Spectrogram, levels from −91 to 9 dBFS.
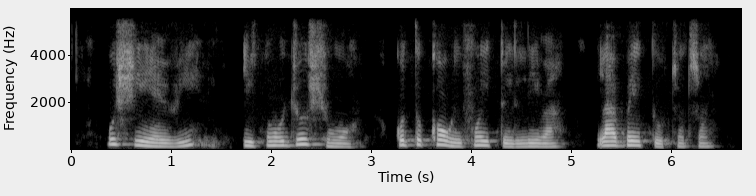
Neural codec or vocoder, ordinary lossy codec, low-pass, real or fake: codec, 16 kHz, 4.8 kbps, FACodec; none; 5.4 kHz; fake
